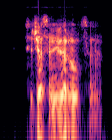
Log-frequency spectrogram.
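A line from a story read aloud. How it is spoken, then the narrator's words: Sighing. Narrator (Russian): вздохнул Гуга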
